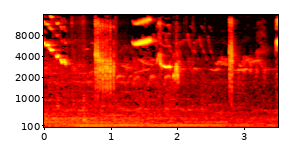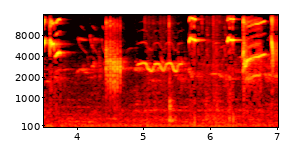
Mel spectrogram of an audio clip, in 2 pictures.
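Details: High-pitched, varied song from a mountain tailorbird: sharp whistled slurs, a wavering warble, brief rattles and rough buzzy bursts, in uneven phrases spread across several seconds.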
